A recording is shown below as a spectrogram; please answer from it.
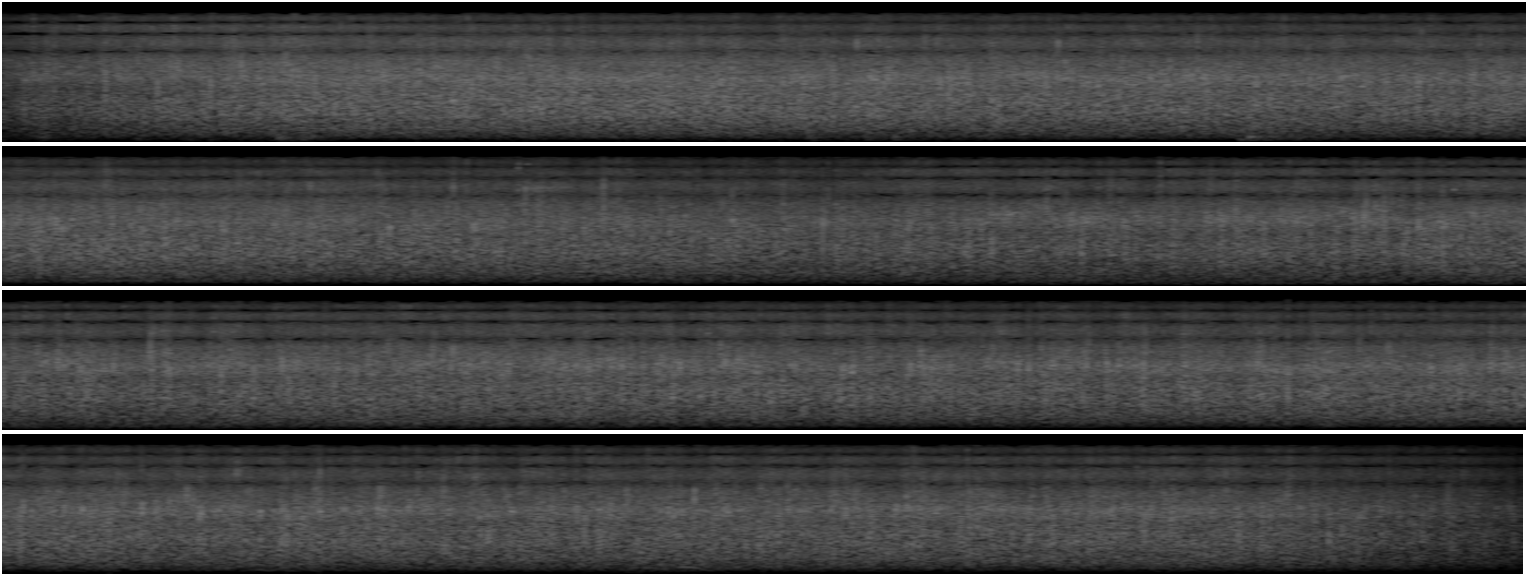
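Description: Large audience applauding, a dense, steady clapping that starts at once and holds for the whole time.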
